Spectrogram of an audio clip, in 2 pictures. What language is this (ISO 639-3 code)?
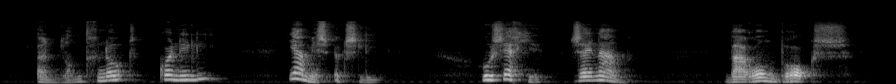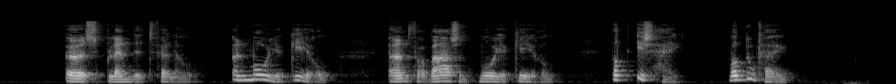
nld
